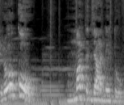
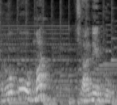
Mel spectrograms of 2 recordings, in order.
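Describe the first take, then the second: First: There is a pause right after 'roko'. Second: There is a pause right after 'mat'. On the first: The person who is leaving must be stopped. "पहले वाक्य में यहाँ पर हम विराम चिन्ह लगा दे" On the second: The person who is leaving should be let go. "दूसरे वाक्य में विराम चिन्ह यहां पर लगा देते हैं"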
